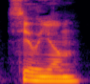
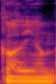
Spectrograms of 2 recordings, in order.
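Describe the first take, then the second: First: The word starts with a 'sil' sound. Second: The word starts with a 'kol' sound. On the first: The speaker calls it right. "it's called um, cilium" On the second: The speaker calls it wrong. "and not uh, collium as I uh, used to pronounce it"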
